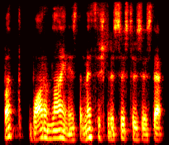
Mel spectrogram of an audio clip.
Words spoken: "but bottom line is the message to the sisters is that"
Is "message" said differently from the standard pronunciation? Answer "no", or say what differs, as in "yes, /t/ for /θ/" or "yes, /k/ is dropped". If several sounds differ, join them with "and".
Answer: yes, /θ/ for /s/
